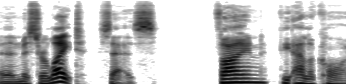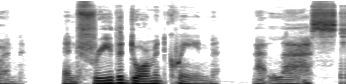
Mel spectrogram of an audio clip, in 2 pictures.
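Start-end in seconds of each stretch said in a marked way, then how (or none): 2.2-6.9 faint whispering, lower. Voicing Mister Light giving a parting instruction: faint whispers. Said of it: "the faint whispers of Mister Witch and Mister Light".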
